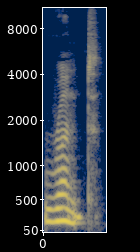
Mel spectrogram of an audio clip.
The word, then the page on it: runt: American English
